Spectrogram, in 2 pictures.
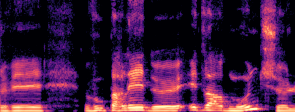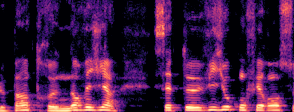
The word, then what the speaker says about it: Munch: tout de suite hein je vais prononcer le nom à la française Munch sachant qu'en norvégien c'est plutôt Monk que l'on dit hein mais voilà le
